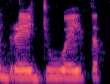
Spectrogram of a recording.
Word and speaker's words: graduated: from High School ya Ini bacanya graduated jadi D itu dibacanya J ya graduated artinya apa selamat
